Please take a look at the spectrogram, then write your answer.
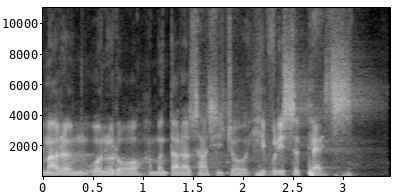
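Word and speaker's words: ὑβριστής: 히브리스테스. 발음하기가 조금 생소하시죠? 그런데 여러분 소크라테스는 잘 아시죠? 그래서 어떻게 하면 여러분들이 조금 더 친숙하게 이 단어를 기억할까 고민하다가 소크라테스, 히브리스테스 비슷하죠?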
